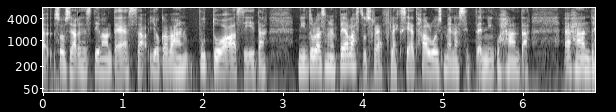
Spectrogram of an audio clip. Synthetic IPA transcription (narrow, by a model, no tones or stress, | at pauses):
sosiɑlisesːt̪ilɑnt̪ḛːsːɑ̰jokɑʋæhænput̪oɑ̰ːsiːt̪æ | niːnt̪uleːsemːonempelɑst̪usrefleksiḛt̪hɑluoismenːæssit̪ːenniːŋkuhænt̪æ | hænt̪æ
